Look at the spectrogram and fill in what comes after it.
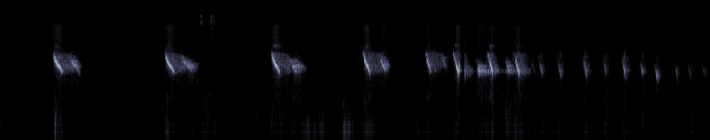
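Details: A big brown bat at the Wampanoag Common Lands, recorded by a bioacoustic monitor and pitched down to be audible, echolocates in chirpy downward sweeps that rise in frequency and speed up as it zeroes in on prey.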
